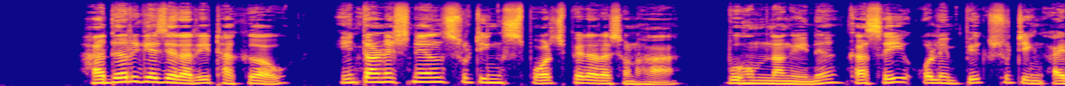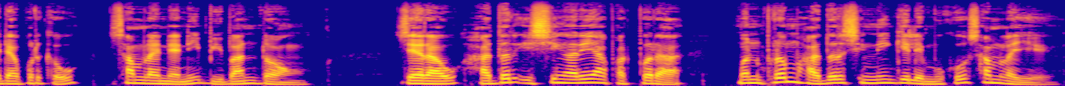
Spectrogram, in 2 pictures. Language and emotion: Bodo, neutral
